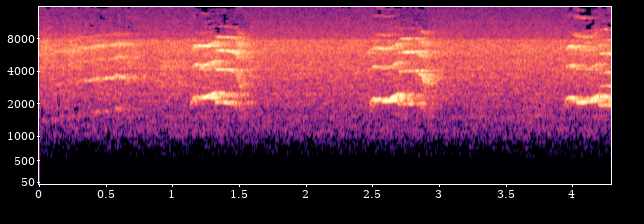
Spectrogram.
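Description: Yellow-headed Caracara giving three harsh, hissing screeches, each about half a second long, spaced roughly one and a half seconds apart, over a faint steady hiss.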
